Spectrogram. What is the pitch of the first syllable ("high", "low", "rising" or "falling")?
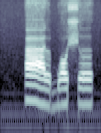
falling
